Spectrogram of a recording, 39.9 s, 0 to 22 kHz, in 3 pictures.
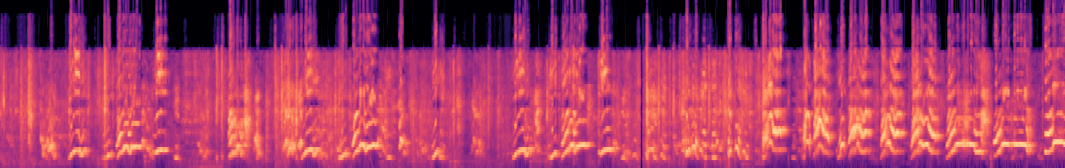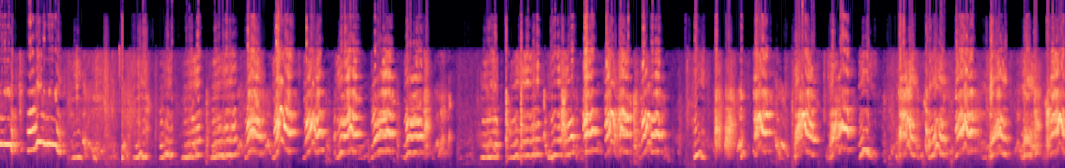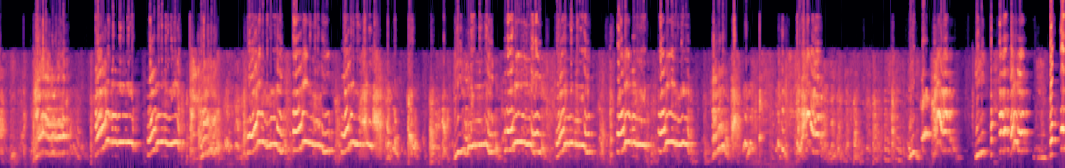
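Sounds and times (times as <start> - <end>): cockatiel chirping and warbling: 0.0 - 39.9.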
